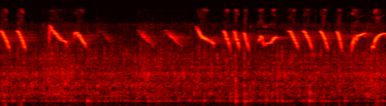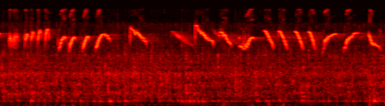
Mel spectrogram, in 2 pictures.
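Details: Oriental white-eye, for training caged songbirds, with river water mixed in: lively, high-pitched, rapidly repeated slurred whistles in dense bursts separated by brief pauses, a soft continuous stream sound underneath.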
